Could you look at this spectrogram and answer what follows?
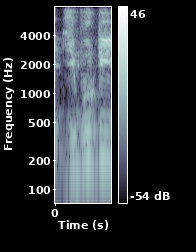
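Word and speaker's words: Djibouti: एक है आपके पास यमन एंड डिजिबूटी या जिबूटी जिसको बोलते हैं, ठीक है, टी इसमें साइलेंट होता है, जिबूटी और यमन के बीच में है, ठीक है।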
